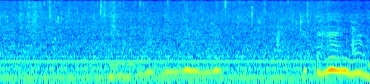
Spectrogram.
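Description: Rain falling steadily with a faint patter of drops over a steady low hum. A low voice murmurs briefly about two seconds in, and louder near the end.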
